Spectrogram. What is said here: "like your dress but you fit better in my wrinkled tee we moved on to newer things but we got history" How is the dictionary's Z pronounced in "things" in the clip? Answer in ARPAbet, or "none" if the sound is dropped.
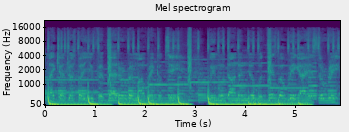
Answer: Z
